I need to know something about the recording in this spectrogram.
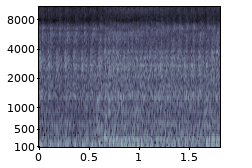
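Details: Honda Wave 125R, parked about 3 years, previously wouldn't start and had low compression, after repair: even quick idle putter, no misses or knocks; runs normally.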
